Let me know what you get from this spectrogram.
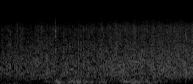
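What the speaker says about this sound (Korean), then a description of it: "갑작스레 비바람이 몰아칩니다" Sudden wind and rain sweep over a turmeric field being planted, a dense, steady hiss of falling rain with gusty noise filling the whole stretch, no voices.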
